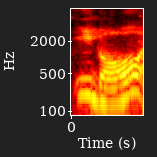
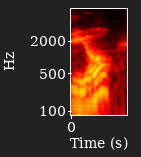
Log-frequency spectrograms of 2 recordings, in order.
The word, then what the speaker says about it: EGLE: uh which is pronounced eagle and i'm embarrassed to say took me a little while to figure out that the egle is pronounced eagle uh but it was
